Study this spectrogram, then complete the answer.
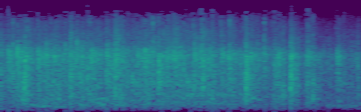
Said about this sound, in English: Give them a good clap offering, would you? Come on.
